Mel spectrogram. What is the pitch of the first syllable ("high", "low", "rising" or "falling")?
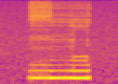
high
